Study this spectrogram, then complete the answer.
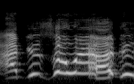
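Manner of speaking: high, wobbly whiny mock sob; mocking crybaby. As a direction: blubber it like a weepy star. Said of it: "Dude cries everywhere he's at".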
